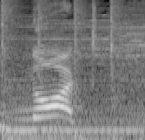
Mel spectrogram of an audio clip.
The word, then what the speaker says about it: knot: ऐसे ही अगर मैं बोलूँ नॉट, तो KNOT होती है हमारी नॉट की स्पेलिंग, पर यहाँ पर एन से पहले के आया है तो ये भी हो जाएगा साइलेंट।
